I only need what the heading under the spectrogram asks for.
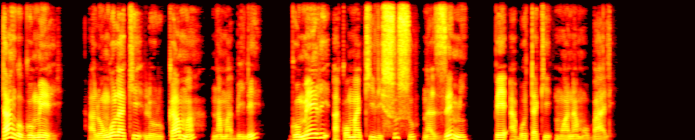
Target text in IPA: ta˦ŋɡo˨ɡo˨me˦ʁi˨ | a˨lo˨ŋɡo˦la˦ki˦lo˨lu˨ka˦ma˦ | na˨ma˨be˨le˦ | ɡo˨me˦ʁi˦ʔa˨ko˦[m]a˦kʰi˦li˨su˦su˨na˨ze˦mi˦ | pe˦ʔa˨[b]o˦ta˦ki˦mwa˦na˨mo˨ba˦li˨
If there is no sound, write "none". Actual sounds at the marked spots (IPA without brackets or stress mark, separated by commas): m, b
